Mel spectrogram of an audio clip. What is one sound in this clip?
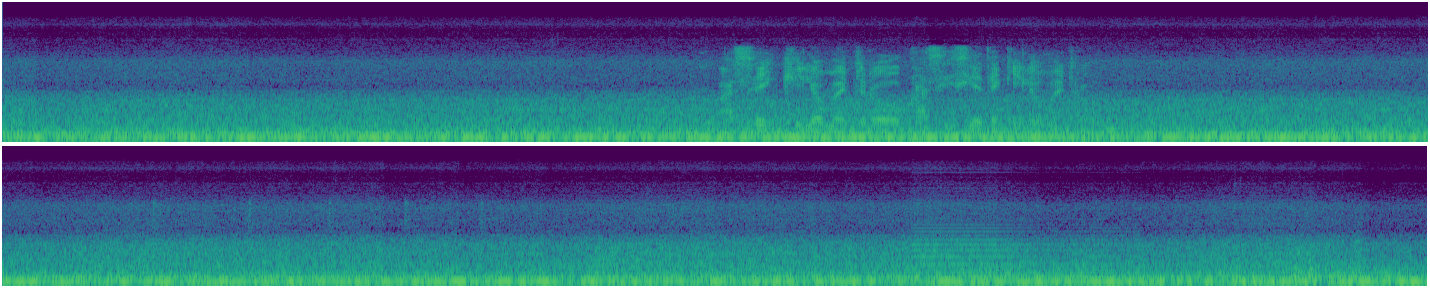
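Rain patters on a windscreen.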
